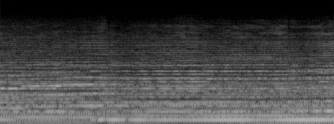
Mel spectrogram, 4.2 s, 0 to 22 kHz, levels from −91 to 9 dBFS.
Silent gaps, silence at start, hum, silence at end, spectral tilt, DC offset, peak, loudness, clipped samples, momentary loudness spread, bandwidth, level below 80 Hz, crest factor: none; 0 s; none; 0 s; -6 dB/octave; under 0.1%; -14 dBFS; -28 LUFS; under 0.1%; 3 LU; 11 kHz; -46 dBFS; 12 dB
